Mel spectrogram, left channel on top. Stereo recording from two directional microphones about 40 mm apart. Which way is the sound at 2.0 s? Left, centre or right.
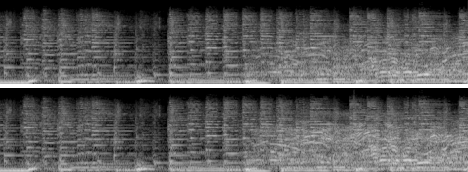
Left.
